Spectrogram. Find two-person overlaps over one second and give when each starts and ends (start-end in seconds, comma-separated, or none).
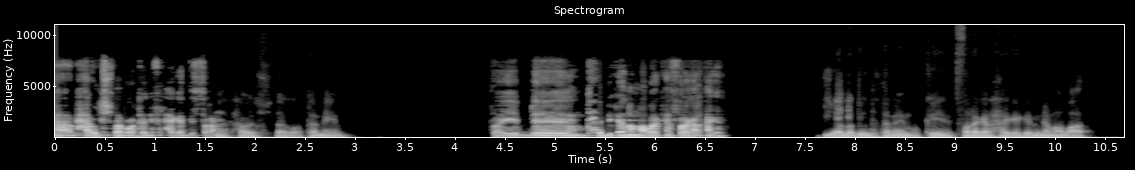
none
